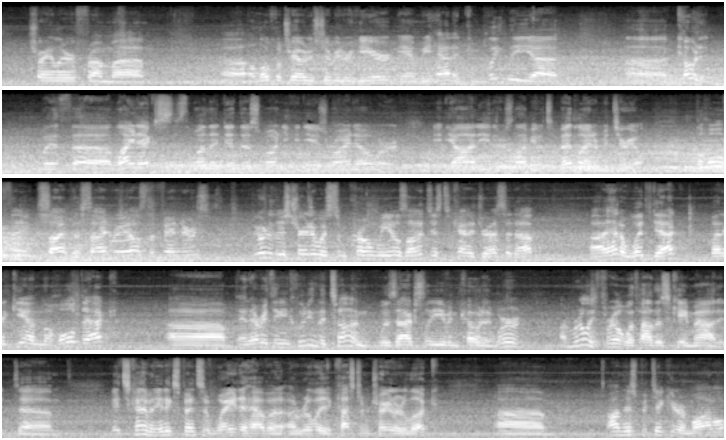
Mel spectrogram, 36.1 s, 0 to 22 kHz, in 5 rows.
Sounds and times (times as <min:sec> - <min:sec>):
Speech: 0:00.3 - 0:01.5, 0:02.2 - 0:05.6, 0:06.2 - 0:36.1.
